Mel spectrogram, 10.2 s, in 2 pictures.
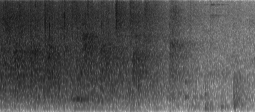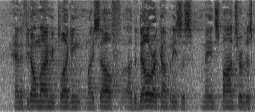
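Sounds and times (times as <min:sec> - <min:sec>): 
audience applause: 0:00.0 - 0:04.0
speech: 0:05.4 - 0:10.1.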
